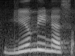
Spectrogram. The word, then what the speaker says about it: luminous: ये सारे ऑब्जेक्ट्स जो हैं जो खुद की रोशनी देते हैं, इनको कहते हैं हम ल्यूमिनियस ऑब्जेक्ट, ल्यूमिनस ऑब्जेक्ट्स। देखिए क्या स्पेलिंग लिखी है यहाँ लेफ्ट साइड पे, थर्ड पैराग्राफ में बोल्ड में लिखा है ना।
